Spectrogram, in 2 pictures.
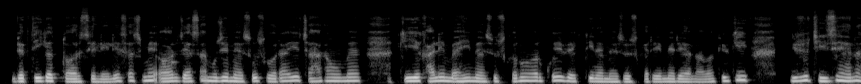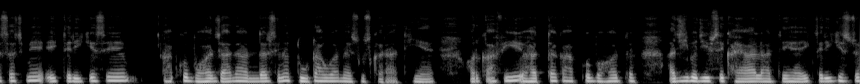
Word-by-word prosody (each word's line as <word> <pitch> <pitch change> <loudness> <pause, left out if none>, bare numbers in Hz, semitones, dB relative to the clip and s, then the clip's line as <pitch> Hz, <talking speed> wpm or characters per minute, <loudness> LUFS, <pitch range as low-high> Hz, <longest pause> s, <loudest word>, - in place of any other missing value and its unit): व्यक्तिगत 150 +2 +3
तौर 130 -1 +2
से 130 0 -4
ले, 120 -1 -1
ले। 140 +4 0
सच 170 +2 -5
में 185 +2 +3
और 145 +3 +1
जैसा 145 +2 -1
मुझे 165 0 +3
महसूस 150 +1 +1
हो 140 - +1
रहा 155 +4 -1
है 170 - +2
ये 180 - +3
चाह 140 -4 -5
रहा 160 +2 -4
हूँ 160 -1 +2
मैं 165 +1 +2 0.4
कि 150 - +2
ये 160 - +8
खाली 155 +4 +3
मैं 145 -4 +3
ही 150 +2 +3
महसूस 140 -1 0
करूँ 165 +4 +1
और 170 - +1
कोई 180 +1 +2
व्यक्ति 145 -2 -1
ना 135 - +2
महसूस 125 0 -2
करे 130 0 -1
मेरे 130 0 +1
अलावा। 125 0 -3
क्योंकि 180 +5 0 0.4
ये 160 - +3
जो 190 - +4
चीज़ें 150 +5 +2
हैं 160 - +4
ना 175 - +2
सच 160 0 -5
में 180 +1 +3
एक 150 0 -1
तरीक़े 145 +2 +1
से 175 +2 0 0.5
आपको 140 +4 -2
बहुत 140 -1 +1
ज़्यादा 145 +2 +1
अंदर 145 0 +1
से 150 +1 -3
ना 170 - +3
टूटा 155 +2 +1
हुआ 150 0 +2
महसूस 135 -2 -4
कराती 125 +2 -8
हैं। 120 +1 -3 0.4
और 135 - +1
काफ़ी 165 +4 0 0.2
हद 140 - +2
तक 165 0 -1
आपको 155 0 -2
बहुत 145 +2 -2 0.4
अजीब-अजीब 155 +1 +4
से 150 - 0
ख़्याल 135 0 +1
आते 135 +1 -2
हैं। 135 -1 +1
एक 140 - -2
तरीक़े 150 +3 +1
से 155 +1 -2
150 Hz, 245 wpm, -23 LUFS, 135-160 Hz, 0.5 s, ये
